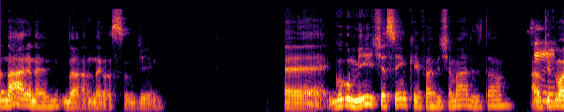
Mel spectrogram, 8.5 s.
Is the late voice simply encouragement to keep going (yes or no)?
yes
